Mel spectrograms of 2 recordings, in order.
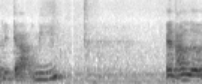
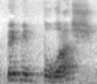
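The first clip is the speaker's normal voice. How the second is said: ordinary delivery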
